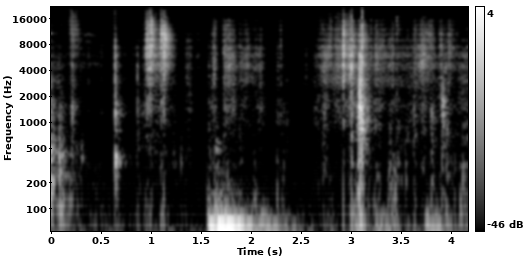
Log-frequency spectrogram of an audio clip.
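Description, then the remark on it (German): Paper rustling and crinkling as a brochure is handled while waiting in the queue for a roller coaster, with a few sharp tearing-like crackles and a brief low thump partway through, all fairly soft with no speech. “Wo habe ich den scheiß Prospekt?”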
